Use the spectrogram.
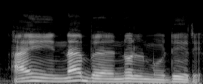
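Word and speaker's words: أين ابن المدير: Contoh di bawahnya, ibnul mudarrisi fil fasli ainabnul mudiri itu bacanya ya. Ainabnul mudiri langsung loncat ke huruf bnya.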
